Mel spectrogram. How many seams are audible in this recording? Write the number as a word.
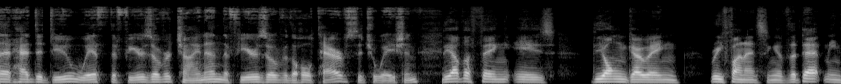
one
